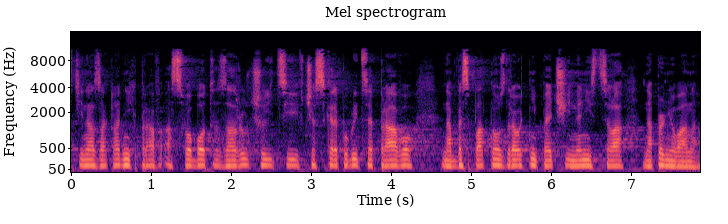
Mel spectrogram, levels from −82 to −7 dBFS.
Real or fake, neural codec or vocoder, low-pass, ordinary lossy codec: real; none; 10.8 kHz; MP3, 48 kbps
